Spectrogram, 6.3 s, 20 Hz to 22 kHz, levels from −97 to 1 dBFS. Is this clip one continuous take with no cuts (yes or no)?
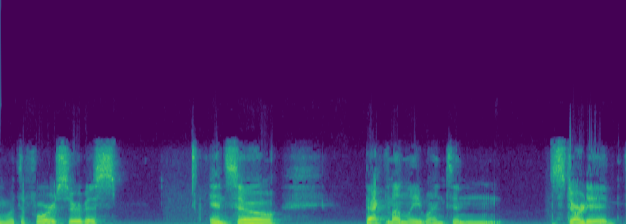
no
